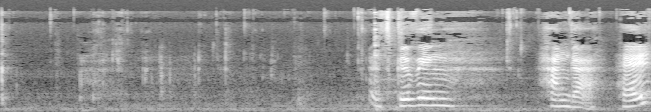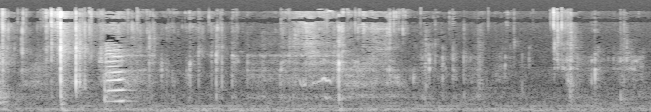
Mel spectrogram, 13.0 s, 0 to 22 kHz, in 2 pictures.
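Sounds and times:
person chewing food: 0.0s - 3.7s, 5.0s - 5.4s, 6.6s - 13.0s.

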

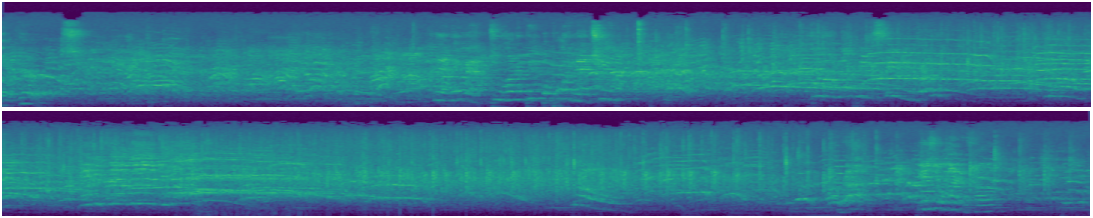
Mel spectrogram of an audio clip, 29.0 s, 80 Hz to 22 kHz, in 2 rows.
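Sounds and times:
audience cheering and shouting: 0.0s - 29.0s
audience clapping: 8.2s - 29.0s.

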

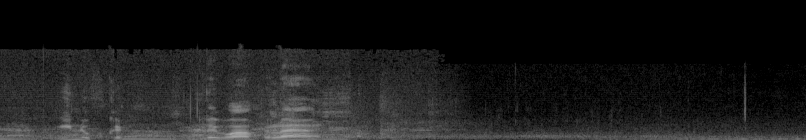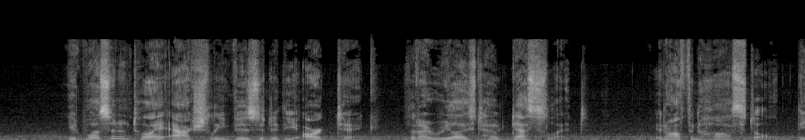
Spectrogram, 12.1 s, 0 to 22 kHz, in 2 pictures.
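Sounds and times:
faint steady hum: 0.0s - 12.0s
low steady rumble: 3.8s - 12.0s.

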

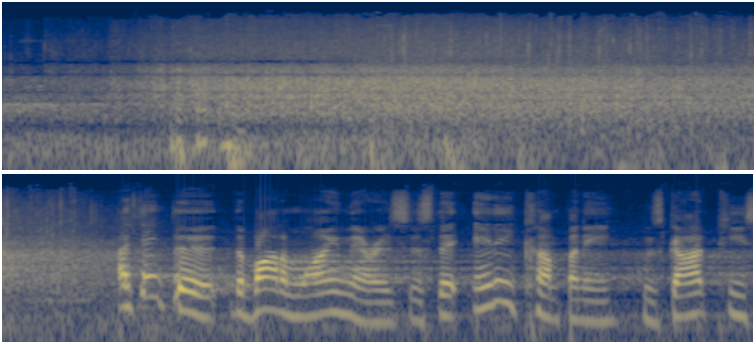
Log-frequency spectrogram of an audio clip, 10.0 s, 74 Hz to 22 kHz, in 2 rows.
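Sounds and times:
large audience applauding: 0.3s - 5.8s.

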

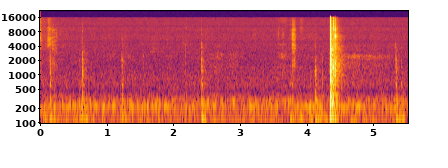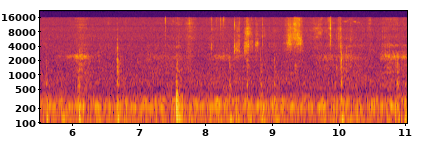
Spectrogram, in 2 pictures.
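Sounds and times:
low steady hum: 0.0s - 11.0s
skin rubbing: 8.1s - 10.0s.

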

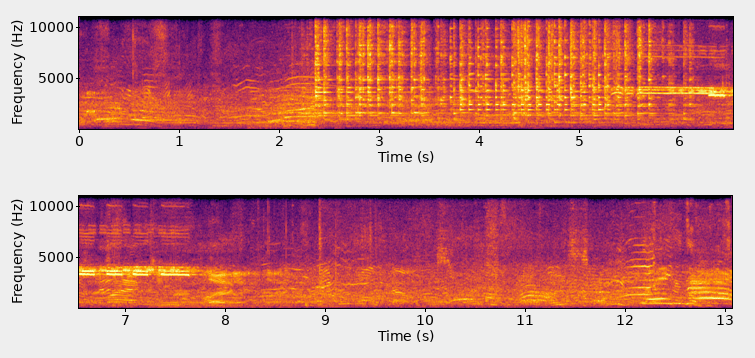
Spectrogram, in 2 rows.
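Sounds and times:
football crowd noise: 0.0s - 13.0s
dense rapid clatter: 2.3s - 6.7s
referee's whistle: 5.9s - 7.8s.

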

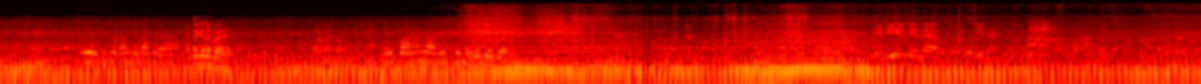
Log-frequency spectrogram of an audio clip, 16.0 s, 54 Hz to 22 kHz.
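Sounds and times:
small motorcycle engine running: 5.2s - 16.0s
background voices: 11.6s - 16.0s.

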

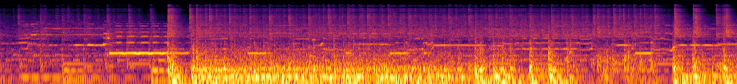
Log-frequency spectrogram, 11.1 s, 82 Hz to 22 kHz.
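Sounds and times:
barrel drums beaten: 2.6s - 11.0s.

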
